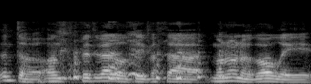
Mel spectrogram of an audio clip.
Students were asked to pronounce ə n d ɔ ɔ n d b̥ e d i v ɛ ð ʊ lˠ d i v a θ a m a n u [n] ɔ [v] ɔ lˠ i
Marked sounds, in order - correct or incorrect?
correct, incorrect

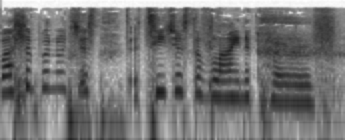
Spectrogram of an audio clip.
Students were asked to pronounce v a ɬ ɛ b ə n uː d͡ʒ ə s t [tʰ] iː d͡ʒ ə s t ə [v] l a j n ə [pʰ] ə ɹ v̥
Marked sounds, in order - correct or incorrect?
correct, correct, incorrect

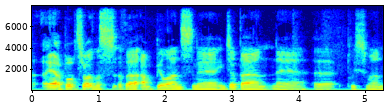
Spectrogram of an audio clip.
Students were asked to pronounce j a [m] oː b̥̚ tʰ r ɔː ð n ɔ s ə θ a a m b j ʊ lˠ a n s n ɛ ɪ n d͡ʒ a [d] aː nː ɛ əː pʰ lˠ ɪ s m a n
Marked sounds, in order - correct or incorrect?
incorrect, correct

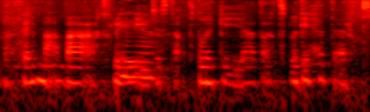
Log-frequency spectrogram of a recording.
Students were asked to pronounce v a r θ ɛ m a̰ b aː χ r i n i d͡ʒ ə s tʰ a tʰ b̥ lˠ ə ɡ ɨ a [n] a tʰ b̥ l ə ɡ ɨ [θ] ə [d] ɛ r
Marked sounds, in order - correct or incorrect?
incorrect, incorrect, correct

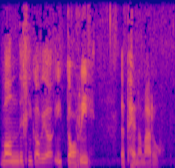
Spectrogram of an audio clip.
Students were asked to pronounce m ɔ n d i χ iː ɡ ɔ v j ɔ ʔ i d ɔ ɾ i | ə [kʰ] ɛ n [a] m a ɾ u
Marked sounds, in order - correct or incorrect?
incorrect, correct

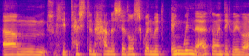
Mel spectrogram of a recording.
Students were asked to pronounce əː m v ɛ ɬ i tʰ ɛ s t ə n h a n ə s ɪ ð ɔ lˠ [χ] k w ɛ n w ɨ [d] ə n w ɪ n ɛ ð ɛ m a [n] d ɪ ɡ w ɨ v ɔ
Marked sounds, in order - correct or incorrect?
incorrect, correct, correct

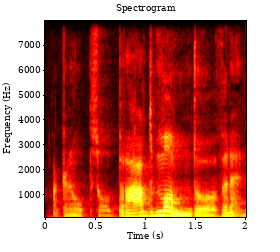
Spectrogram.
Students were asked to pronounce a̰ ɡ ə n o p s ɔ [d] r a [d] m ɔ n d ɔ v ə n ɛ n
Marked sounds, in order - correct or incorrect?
incorrect, correct

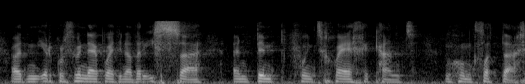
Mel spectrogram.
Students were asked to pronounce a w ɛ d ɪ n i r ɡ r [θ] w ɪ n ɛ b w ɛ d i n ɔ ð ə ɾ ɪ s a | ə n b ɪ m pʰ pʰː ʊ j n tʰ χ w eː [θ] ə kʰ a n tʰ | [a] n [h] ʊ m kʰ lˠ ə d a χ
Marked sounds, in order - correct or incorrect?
correct, incorrect, incorrect, correct

